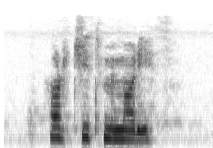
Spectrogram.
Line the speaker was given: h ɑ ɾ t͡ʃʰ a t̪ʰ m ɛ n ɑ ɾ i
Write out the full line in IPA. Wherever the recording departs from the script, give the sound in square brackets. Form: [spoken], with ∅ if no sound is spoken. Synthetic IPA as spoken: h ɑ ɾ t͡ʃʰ [i] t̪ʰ m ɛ [m] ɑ ɾ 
